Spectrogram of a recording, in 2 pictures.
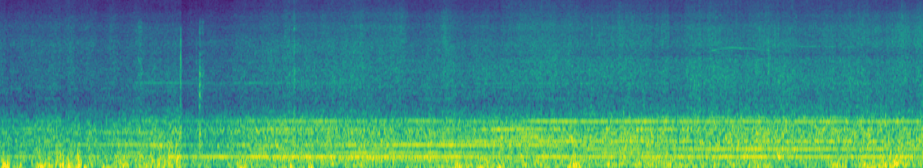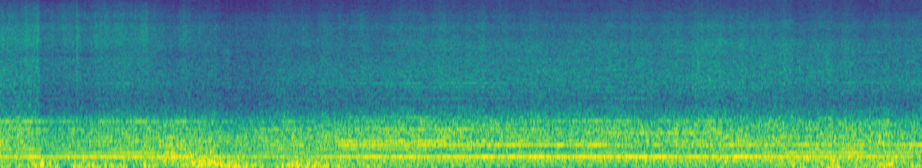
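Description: Outboard motor of a wooden river longboat running steadily at cruising speed, a constant drone with water rushing along the hull.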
